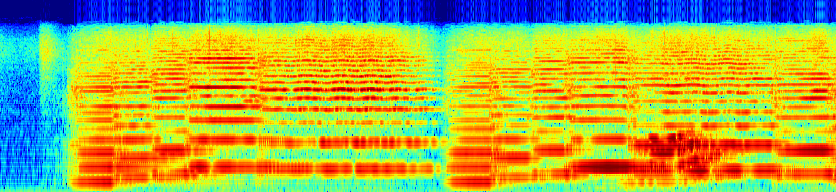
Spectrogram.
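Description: Violin playing a Gypsy Waltz phrase with an up-bow slur followed by a down-bow note, sustained bowed tones in two connected passages with a brief dip between, played alone and close.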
